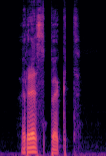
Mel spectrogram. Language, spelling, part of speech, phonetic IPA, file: Polish, respekt, noun, [ˈrɛspɛkt], Pl-respekt.ogg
